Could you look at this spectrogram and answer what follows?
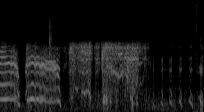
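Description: A man on a radio call-in show imitates a cat fight with his voice, producing loud, drawn-out yowls and screeches that break into rapid, choppy squalls and hisses over about four seconds.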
